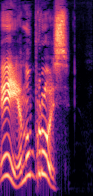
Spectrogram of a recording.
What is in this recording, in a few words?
drop weapon, human woman threat; Stalker Anomaly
